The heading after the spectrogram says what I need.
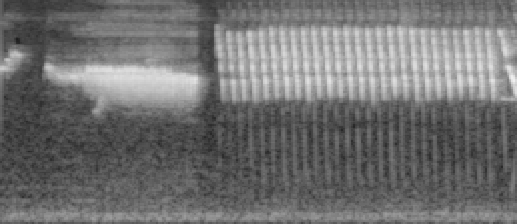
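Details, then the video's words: Kenari Nusantara canary singing as a tutor for young birds; a sustained buzzy note followed by a steady rapid trill of high pulsed notes over a low background hum. "Suara Burung Gacoran Kenari Nusntara, untuk Masteran Belajar Bunyi"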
